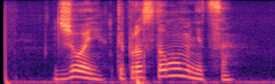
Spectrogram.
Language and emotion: Russian, positive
